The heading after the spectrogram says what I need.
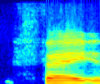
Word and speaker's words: Faye: it's faye music it's spelled a i m double e faye is f-e-e and then music and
